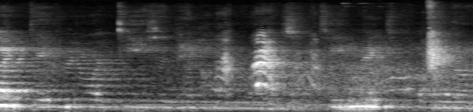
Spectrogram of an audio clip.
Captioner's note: audience laughs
